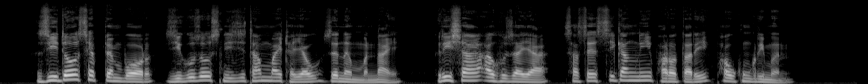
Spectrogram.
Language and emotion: Bodo, neutral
